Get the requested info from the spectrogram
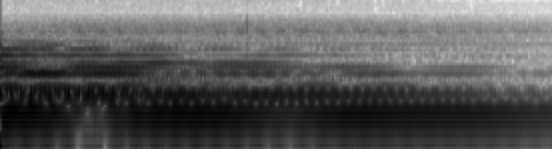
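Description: Electric guitar, a Fender Telecaster in drop D tuning played through effects pedals with chorus, holding one chord that rings on and slowly dies away.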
